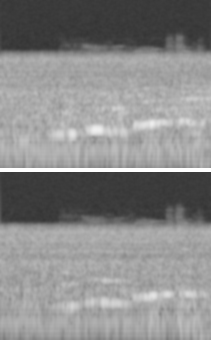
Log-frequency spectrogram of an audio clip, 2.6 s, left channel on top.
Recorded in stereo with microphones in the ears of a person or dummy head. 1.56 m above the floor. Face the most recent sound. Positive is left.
turn(degrees=-15)  # may be behind; listen again after turning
